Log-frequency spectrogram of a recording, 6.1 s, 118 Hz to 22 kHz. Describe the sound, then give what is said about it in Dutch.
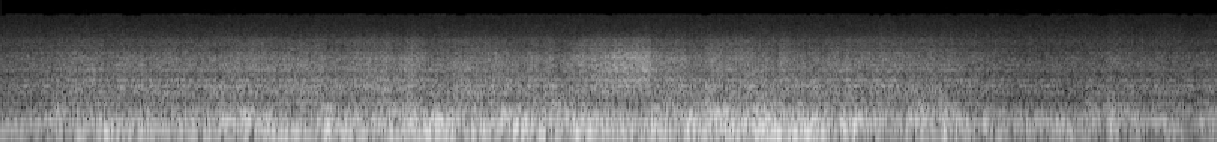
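A luxury passenger train with compartments for 114 passengers rumbles steadily along the rails, a continuous loud rolling roar with faint rhythmic clatter, with no voices. “Ga mee op de mooiste treinreis van Europa!”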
